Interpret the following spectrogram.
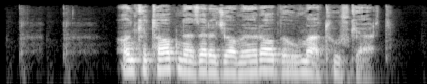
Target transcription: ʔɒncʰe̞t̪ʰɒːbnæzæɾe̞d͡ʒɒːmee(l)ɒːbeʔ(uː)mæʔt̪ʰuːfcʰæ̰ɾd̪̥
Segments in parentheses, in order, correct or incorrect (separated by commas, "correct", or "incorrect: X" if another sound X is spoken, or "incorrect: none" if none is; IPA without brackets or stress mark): incorrect: ɾ, correct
